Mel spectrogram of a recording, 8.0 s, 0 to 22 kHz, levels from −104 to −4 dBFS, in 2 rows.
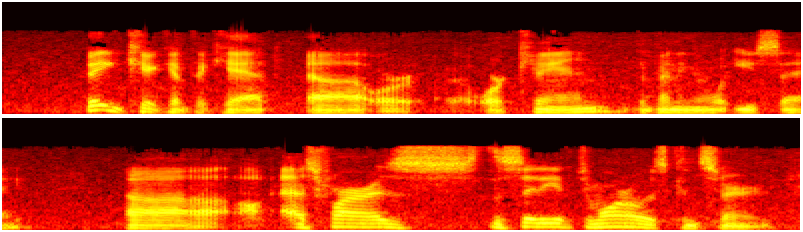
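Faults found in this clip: Noise suppressor artifacts, whole clip. Room noise, sitting about 16 dB under the speech, pumps down by about 18 dB in pauses and rises back under speech. Component: noise suppressor. Mechanism: per-frame band gains driven by a stationary-noise estimate, so attenuation tracks speech activity and leftover noise bins fluctuate between frames.

Speech cut by the noise suppressor, at 0.42–1.54 s, 2.06–2.67 s, 3.05–3.29 s, 3.63–4.13 s, 5.14–5.64 s and 7.35 s to end. Soft consonants and word tails swallowed, with drops of about 13–16 dB. Each span loses roughly a tenth to a third of a second of actual speech. Component: noise suppressor. Mechanism: low-level speech bands misclassified as noise and gated with the background.

Concealed Bluetooth headset packet loss, 2.28 s, inside the second suppressor cut. Brief, barely audible. Component: headset Bluetooth link, mSBC wideband path. 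Mechanism: about 7.5 ms missing, which fits one lost frame. Receiver filled the gap by repeating the best-matching stretch of recent waveform, so a single loss stays nearly hidden.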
